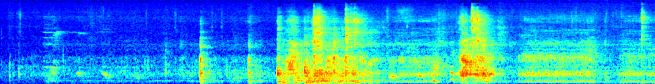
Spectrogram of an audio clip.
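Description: A dog shut inside a car growling and barking at the window, guarding the car, heard played back from a video over loudspeakers. It is faint at first and gets much louder about halfway through, in rough, irregular bursts.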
